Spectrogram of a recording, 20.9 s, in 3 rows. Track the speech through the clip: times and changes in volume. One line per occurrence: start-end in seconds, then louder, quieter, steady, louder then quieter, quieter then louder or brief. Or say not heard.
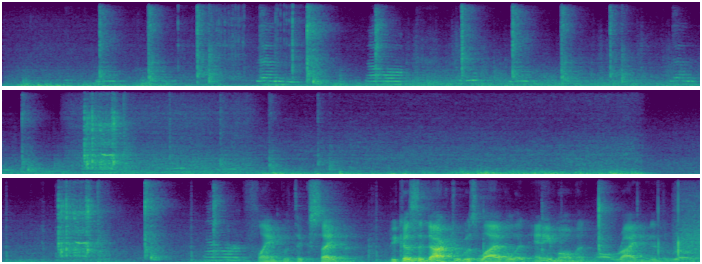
16.1-20.9 louder then quieter.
